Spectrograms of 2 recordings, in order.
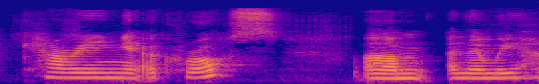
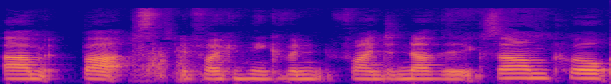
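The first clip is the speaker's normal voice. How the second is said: ordinary talk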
